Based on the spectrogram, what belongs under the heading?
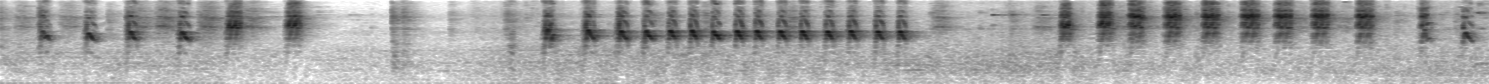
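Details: Greater green leafbird song used as a master recording for contest birds: rapid series of sharp high chirps, a fast even run in the middle, then louder bright whistled notes, with a short pause near two seconds.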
